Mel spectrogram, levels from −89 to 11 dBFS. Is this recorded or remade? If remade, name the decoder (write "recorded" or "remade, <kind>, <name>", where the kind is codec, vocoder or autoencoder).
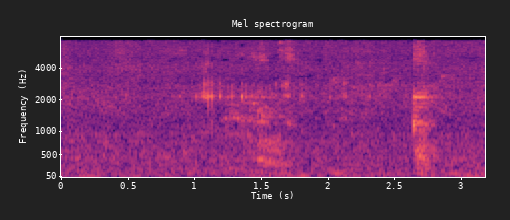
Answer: recorded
